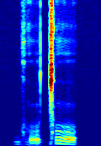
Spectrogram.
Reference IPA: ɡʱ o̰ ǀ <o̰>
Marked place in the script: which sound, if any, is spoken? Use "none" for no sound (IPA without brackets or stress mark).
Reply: o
